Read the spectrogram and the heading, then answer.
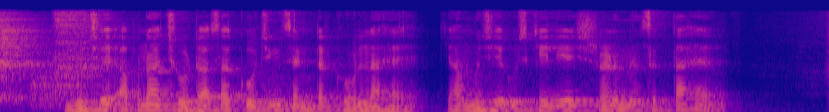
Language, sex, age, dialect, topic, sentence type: Hindi, male, 25-30, Hindustani Malvi Khadi Boli, banking, question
